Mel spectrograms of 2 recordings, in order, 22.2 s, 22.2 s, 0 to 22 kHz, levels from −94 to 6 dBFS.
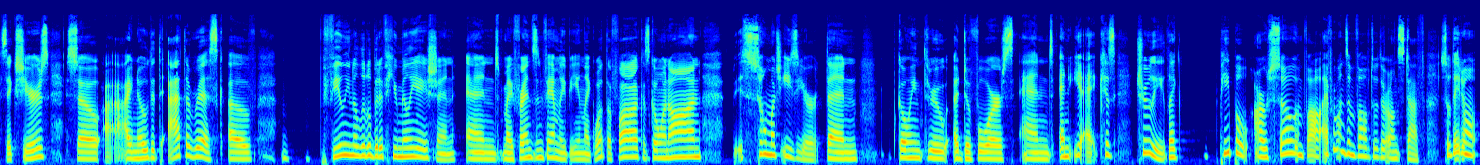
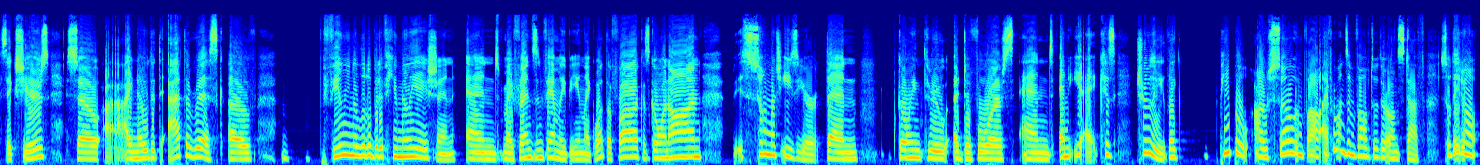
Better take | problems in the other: first | distortion; slight; 8% of the sound clipped

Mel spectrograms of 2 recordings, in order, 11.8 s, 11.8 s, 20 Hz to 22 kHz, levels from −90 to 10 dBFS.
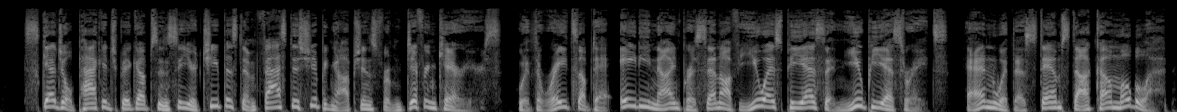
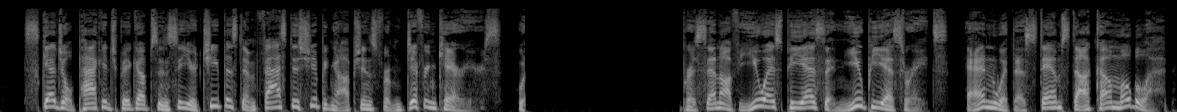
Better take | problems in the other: first | audio cutting out; at 5.5 s for 1.5 s

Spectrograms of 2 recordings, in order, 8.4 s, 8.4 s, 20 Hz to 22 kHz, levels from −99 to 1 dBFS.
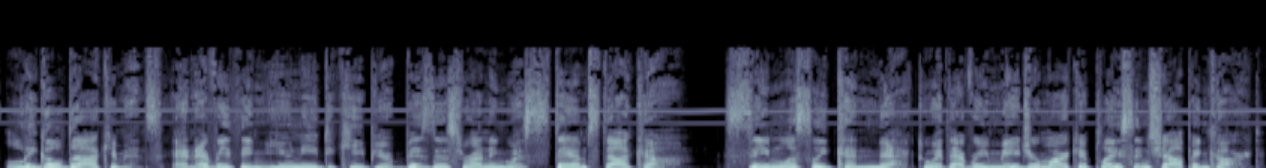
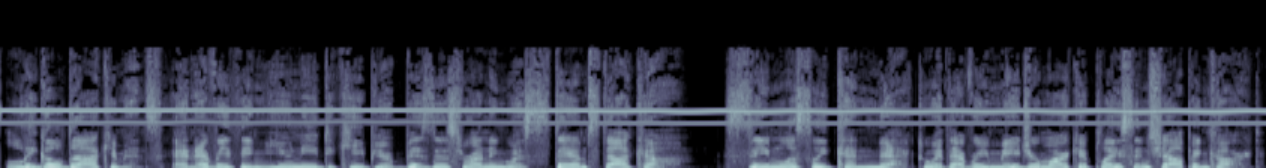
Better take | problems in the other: first | high-pitched whine; loud; throughout; 7.5 kHz, 6 dB below the speech; faint in the first

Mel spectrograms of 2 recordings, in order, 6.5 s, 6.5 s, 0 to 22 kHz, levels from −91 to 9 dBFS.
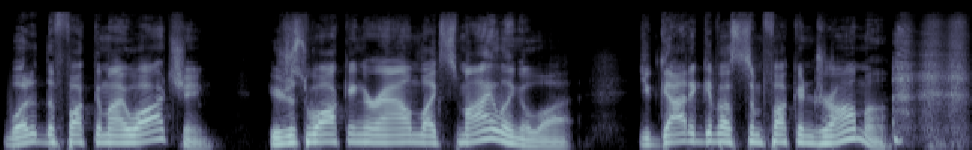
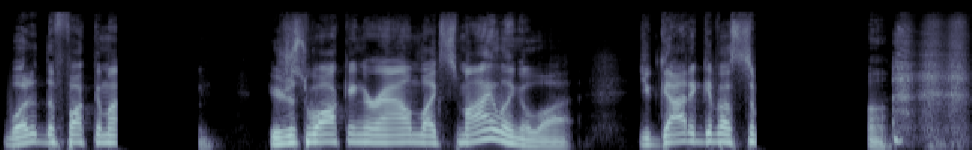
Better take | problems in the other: first | audio cutting out; at 1 s for 0.5 s and at 5 s for 0.5 s

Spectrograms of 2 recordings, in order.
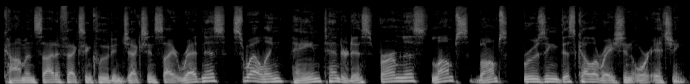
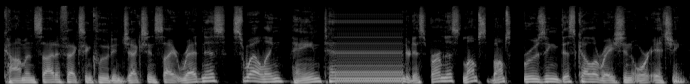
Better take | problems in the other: first | audio freezing; at 3.5 s for 0.5 s

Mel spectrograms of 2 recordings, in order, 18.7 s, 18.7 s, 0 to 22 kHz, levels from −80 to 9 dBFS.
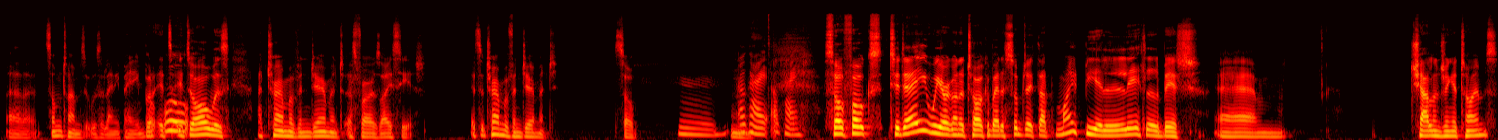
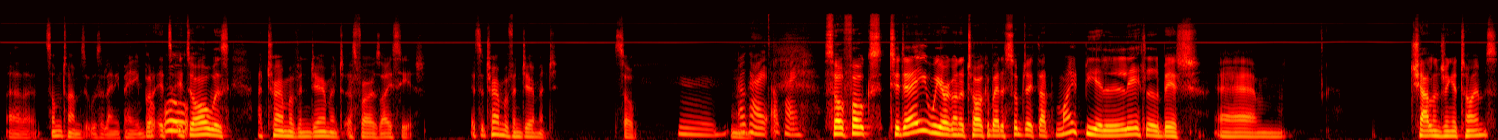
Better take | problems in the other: first | high-pitched whine; faint; throughout; 6.5 kHz, 35 dB below the speech

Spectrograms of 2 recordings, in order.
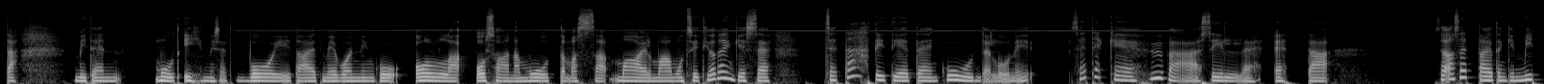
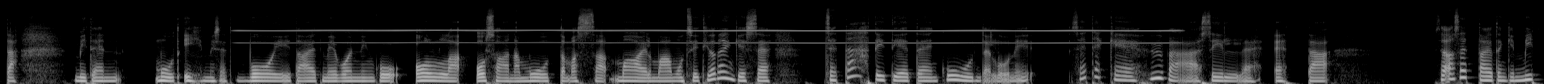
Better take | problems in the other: first | high-pitched whine; loud; from 2.5 to 12 s; 5 kHz, 6 dB below the speech; faint in the first

